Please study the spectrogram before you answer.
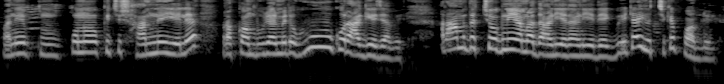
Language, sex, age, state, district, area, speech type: Bengali, female, 45-60, West Bengal, Dakshin Dinajpur, urban, spontaneous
